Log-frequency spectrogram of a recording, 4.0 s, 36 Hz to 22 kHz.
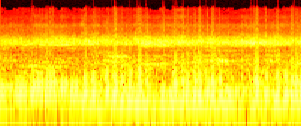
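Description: Handmade five-string electric bass guitar played through a small 30 W amplifier, a rock bass line of pitched notes changing every fraction of a second.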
